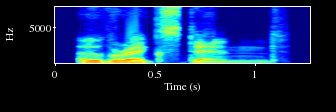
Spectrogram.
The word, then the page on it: overextend: British English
